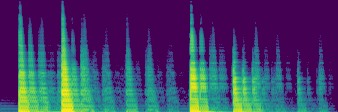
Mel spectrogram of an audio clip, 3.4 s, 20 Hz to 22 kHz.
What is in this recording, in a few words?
TEKNO 140; Techno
